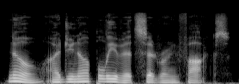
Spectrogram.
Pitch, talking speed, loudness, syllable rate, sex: 110 Hz, 225 wpm, -18 LUFS, 5.5 syllables/s, male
